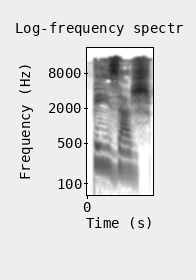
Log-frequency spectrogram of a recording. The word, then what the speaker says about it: paysage: É interessante, Filomena, porque esta palavra provém do francês e em francês o som é fechado. Paysage. Uhum. Eu vou soletrar em francês P-A-Y-S-A-G de gato, é paysage. Esta é a pronúncia francesa e provavelmente,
